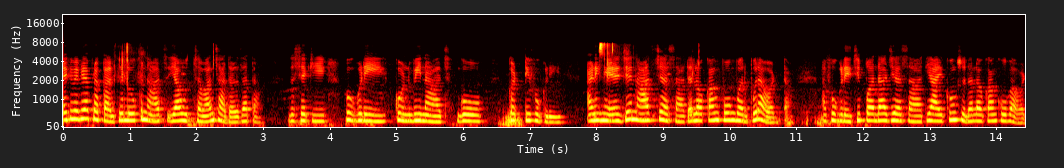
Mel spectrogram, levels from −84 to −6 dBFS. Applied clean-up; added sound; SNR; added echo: neural mask model Resemble Enhance denoiser.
